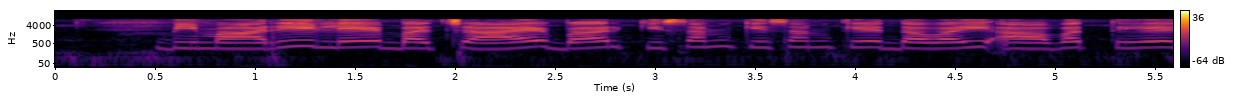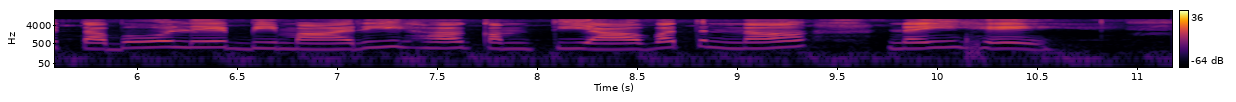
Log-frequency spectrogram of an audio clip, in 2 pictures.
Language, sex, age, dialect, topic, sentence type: Chhattisgarhi, female, 18-24, Western/Budati/Khatahi, agriculture, statement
